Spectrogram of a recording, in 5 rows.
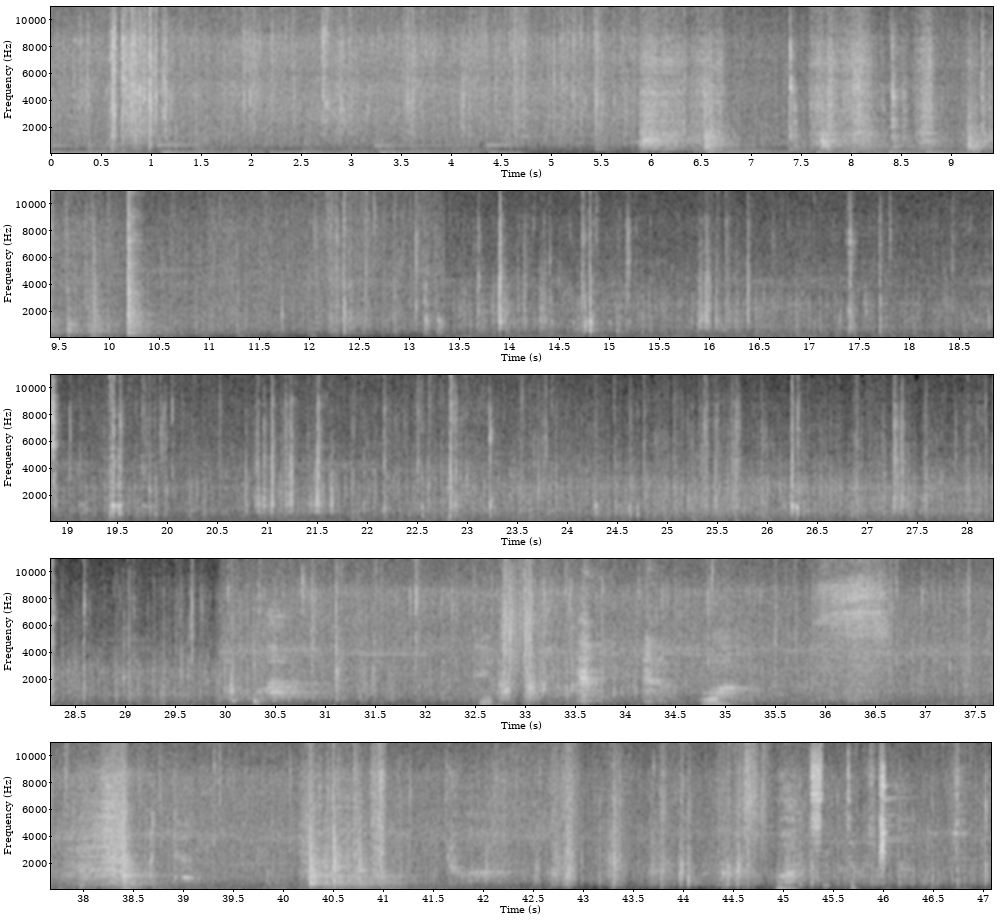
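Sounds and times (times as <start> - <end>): background music: 0.0 - 13.4
rain pattering: 0.0 - 47.0.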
